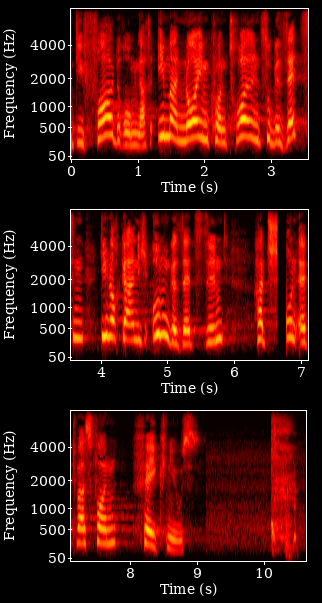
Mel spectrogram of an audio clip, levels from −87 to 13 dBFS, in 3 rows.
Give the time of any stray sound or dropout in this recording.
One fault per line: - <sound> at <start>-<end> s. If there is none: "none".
- dropout at 6.6-6.8 s
- cough at 10.1-10.5 s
